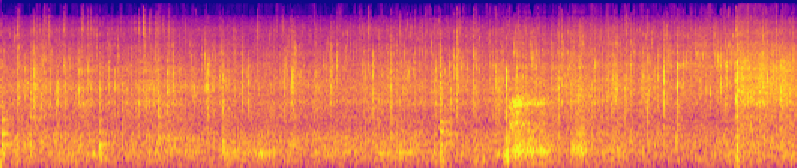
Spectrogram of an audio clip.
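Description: Crab cakes made with Stovetop stuffing fry in a pan, giving a steady close sizzle with occasional crackles and a brief scrape as they are turned, no talk.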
